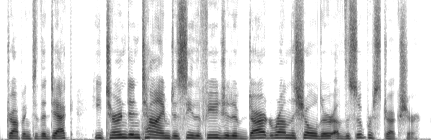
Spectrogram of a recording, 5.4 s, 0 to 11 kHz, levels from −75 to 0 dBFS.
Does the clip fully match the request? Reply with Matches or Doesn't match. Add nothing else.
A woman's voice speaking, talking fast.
Matches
